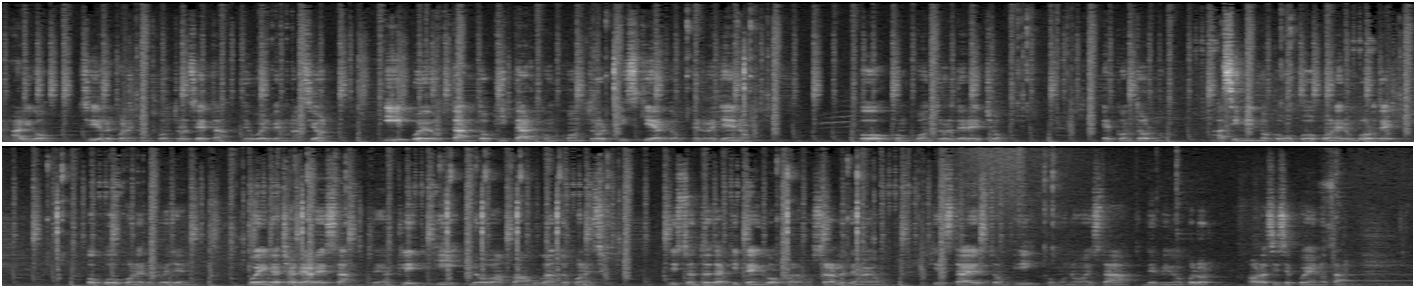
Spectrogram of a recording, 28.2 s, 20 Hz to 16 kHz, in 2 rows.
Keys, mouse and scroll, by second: 1.7 ctrl+z, 7.0 click, 7.7 click, 10.4 right click, 13.1 right click, 14.9 click, 17.3 click, 17.7 right click, 18.7 click, 19.1 click, 19.5 click, 19.8 click, 20.3 right click, 22.2 click, 22.8 click, 24.7 right click, 26.5-27.1 scroll, 27.1 scroll down 4, 27.3 scroll, 28.0-28.2 scroll.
